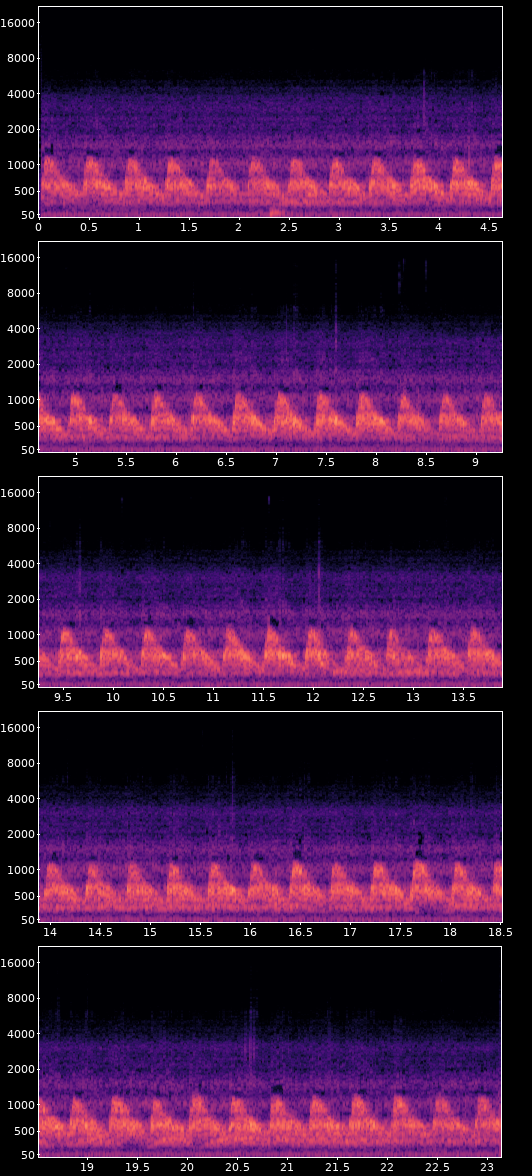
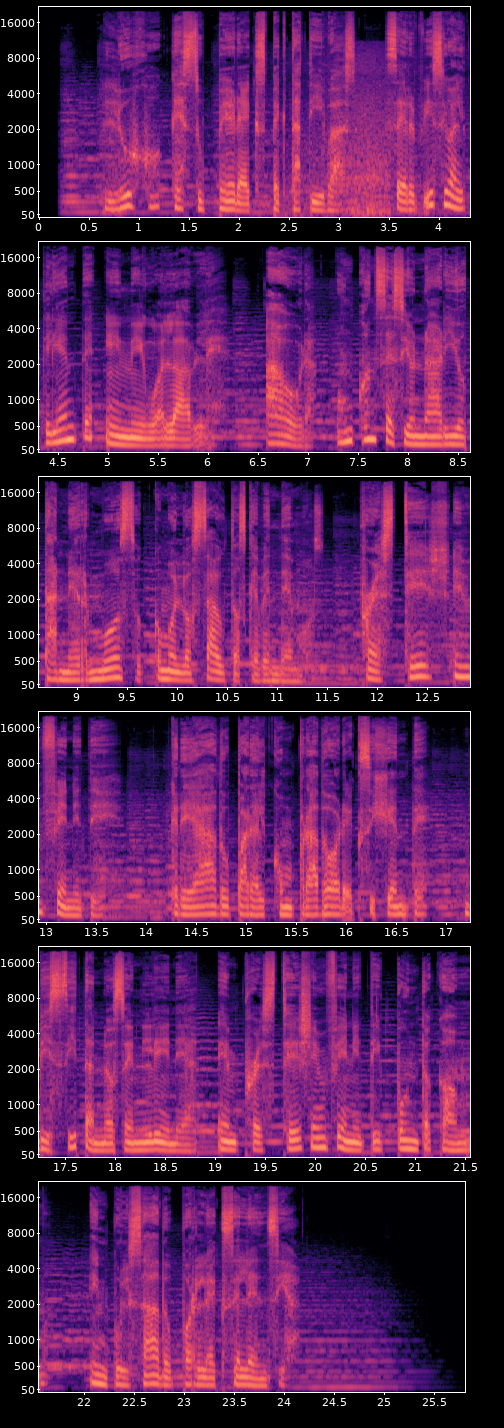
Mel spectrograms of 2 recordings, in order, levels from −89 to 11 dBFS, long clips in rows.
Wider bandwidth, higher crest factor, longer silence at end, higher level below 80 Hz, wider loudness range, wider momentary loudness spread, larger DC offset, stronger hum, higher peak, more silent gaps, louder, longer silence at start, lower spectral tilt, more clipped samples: second, 4.8 kHz vs over 20 kHz; about the same, 16 dB vs 16 dB; second, 0 s vs 0.9 s; about the same, -48 dBFS vs -48 dBFS; about the same, 2 LU vs 3 LU; second, 4 LU vs 12 LU; neither; neither; second, -6 dBFS vs 0 dBFS; neither; second, -22 LUFS vs -15 LUFS; second, 0 s vs 0.25 s; first, -8.5 dB/octave vs -4 dB/octave; neither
